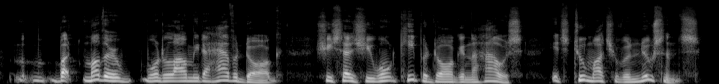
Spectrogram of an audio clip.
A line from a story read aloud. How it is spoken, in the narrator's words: stammered in distress and as if frightened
